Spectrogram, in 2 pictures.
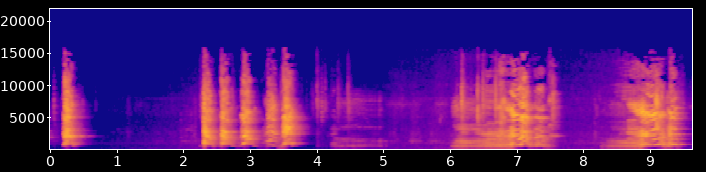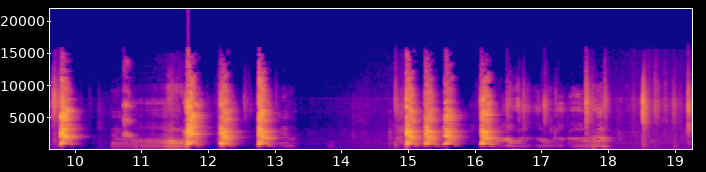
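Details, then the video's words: Kennel pair Zora, a Russian Toy, and Bazooka, a Belgian Malinois, holding a vocal exchange: clusters of rapid high barks alternate with long rough growl-like vocalizations, ending in more quick yapping bursts. "Russian Toy Zora and Belgians malinois Bazooka (conversation)"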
